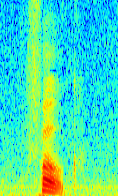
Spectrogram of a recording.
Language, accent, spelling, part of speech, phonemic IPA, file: English, US, folk, noun / adjective, /foʊk/, En-us-folk.ogg
- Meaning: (noun) 1. A people; a tribe or nation; the inhabitants of a region, especially the native inhabitants 2. People, persons 3. One’s relatives, especially one’s parents 4. Ellipsis of folk music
